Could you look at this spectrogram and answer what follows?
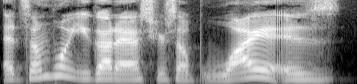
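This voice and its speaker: A woman's voice: mid-range voice, expressive, normal speed, no echo, studio quality. A woman in her thirties with a Chicago accent, co-hosting a podcast in casual, candid conversation. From Midwestern United States. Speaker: podcast co-host.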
